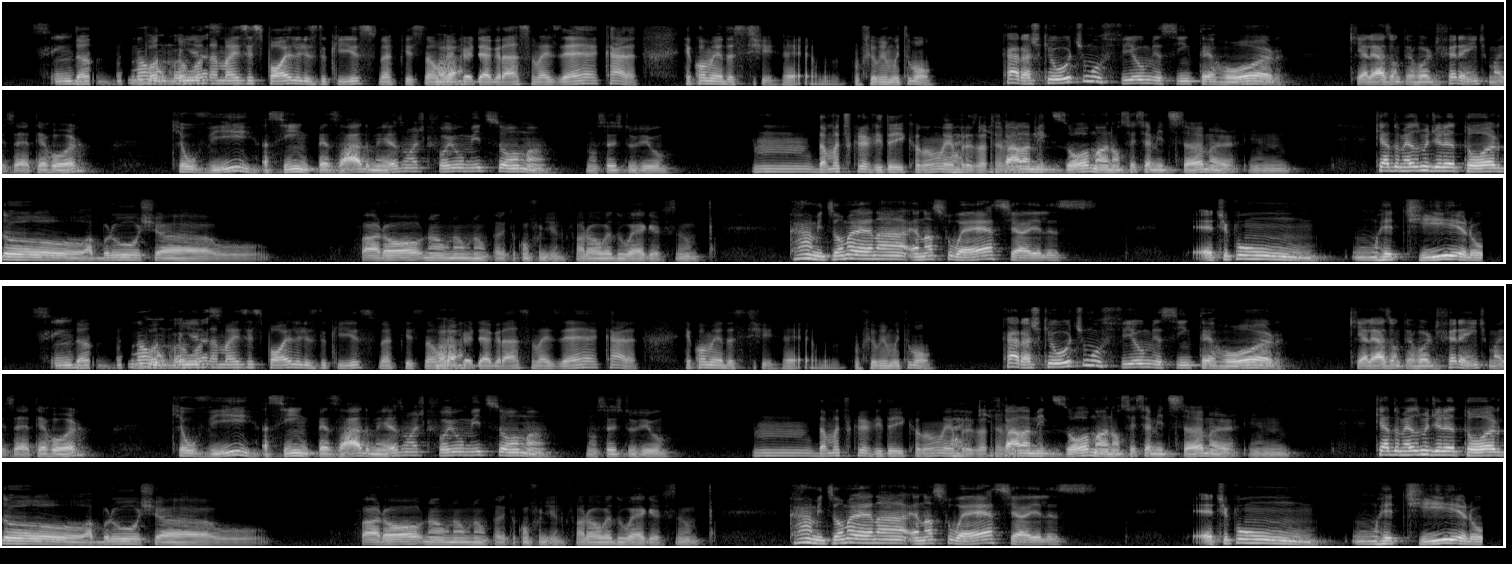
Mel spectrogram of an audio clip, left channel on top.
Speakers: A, in the centre; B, on the left (about 80°).
A: sim.
B: dan- Não
A: Não,
B: vou,
A: não
B: não
A: conheço.
B: vou dar mais spoilers do que isso, né? Porque senão
A: Aham.
B: vai perder a graça. Mas é, cara, recomendo assistir. É um um filme muito bom.
A: Cara, acho que o último filme, assim, terror, que aliás é um terror diferente, mas é terror, que eu vi, assim, pesado mesmo, acho que foi o Midsommar. Não sei se tu viu.
B: Hum, dá uma descrevida aí que eu não lembro
A: Ai, aqui.
B: exatamente.
A: fala Midsommar, não sei se é Midsummer, em- que é do mesmo diretor do A Bruxa, o Farol. Não, não, não, peraí, tô confundindo. Farol é do Eggers. não. Cara, Midsommar é na, é na Suécia, eles. É tipo um, um retiro,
